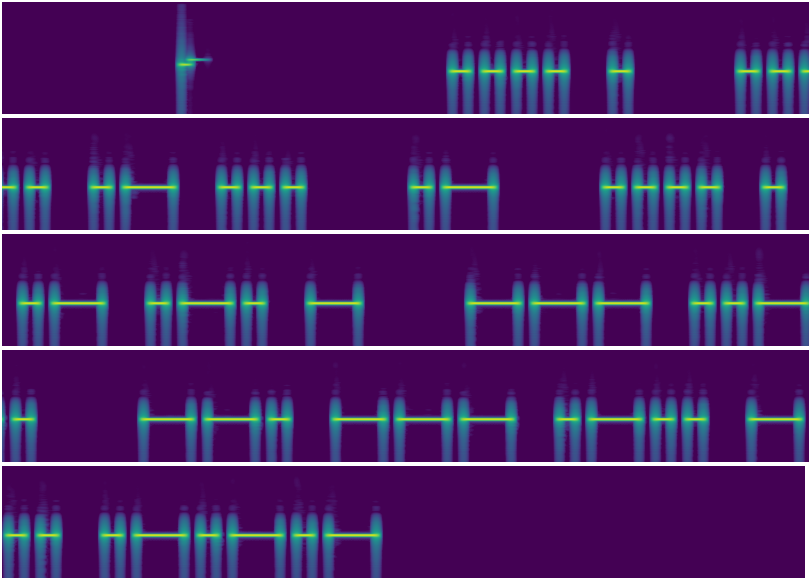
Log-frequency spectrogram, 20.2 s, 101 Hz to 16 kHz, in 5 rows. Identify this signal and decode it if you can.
Morse code, heard as a keyed tone, about 15 wpm, 700 Hz. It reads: HE HAS A HEART OF GOLD.
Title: Sentences from Top 1200 Words 15wpm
